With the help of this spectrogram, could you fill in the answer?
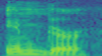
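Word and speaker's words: Imgur: I recommend Imager, that's the proper pronunciation, for people that are going to be doing GIFs.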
